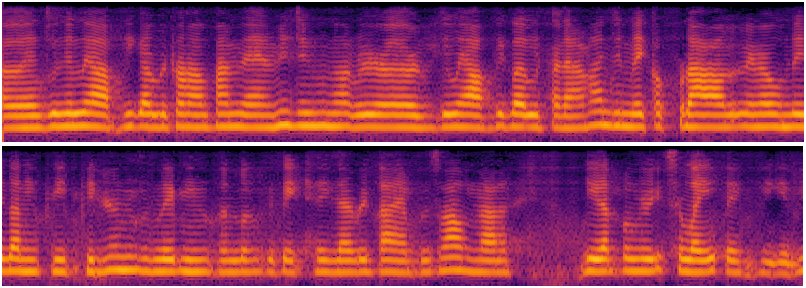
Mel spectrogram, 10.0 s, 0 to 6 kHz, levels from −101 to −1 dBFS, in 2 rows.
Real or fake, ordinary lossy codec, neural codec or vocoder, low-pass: fake; none; codec, 16 kHz, 0.5 kbps, FreqCodec, larger model; 5.4 kHz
